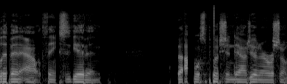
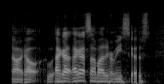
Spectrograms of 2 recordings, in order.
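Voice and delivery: usual speaking voice

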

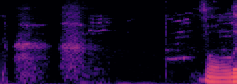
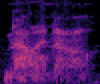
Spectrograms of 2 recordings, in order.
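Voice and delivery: breathy secretive whisper; worried whisper; 12 dB quieter than usual. Real, not acted. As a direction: hush it like a secret. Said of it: "Why are we whispering?".

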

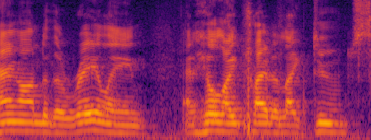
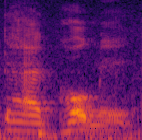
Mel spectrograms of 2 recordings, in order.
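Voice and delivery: put-on soft little-boy plea, much softer; small child asking; 10 dB quieter, slower than usual. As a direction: quietly ask like a sick kid wanting a hug. Sick son asking to be held.

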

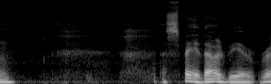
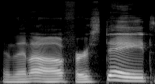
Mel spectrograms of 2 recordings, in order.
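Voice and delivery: ordinary talk, nothing marked

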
